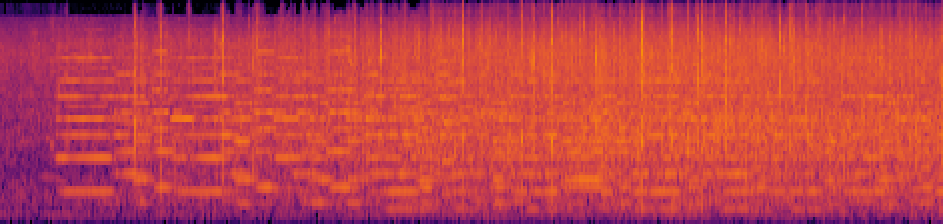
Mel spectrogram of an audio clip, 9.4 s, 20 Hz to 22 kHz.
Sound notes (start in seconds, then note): 0.6 exultant music; 1.0 audience applauding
